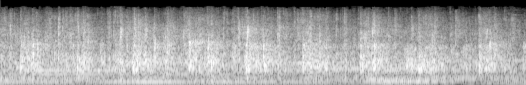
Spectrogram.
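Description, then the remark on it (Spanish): An audience applauds steadily for Christ, many hands clapping in a dense, continuous wash of sound that holds at an even, fairly loud level throughout, with no voices standing out. “Denle un aplauso fuerte a Cristo, porque Él es bueno.”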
